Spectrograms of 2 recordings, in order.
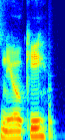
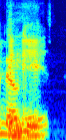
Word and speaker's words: gnocchi: It's pronounced gnocchi. oh, yeah. Man, that y- gnocchi.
